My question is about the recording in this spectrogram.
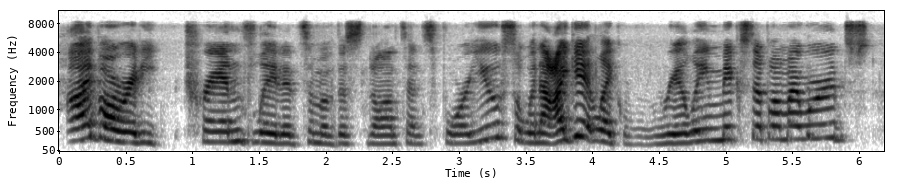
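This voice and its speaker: A woman's voice: on the high side, animated, a little slow. A young woman casually reading fan fiction aloud, breaking off for sarcastic, laughing, swearing asides. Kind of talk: casual comedic read-along.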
